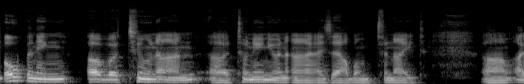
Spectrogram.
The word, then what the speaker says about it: Tonino: Tonino. Tonino. Oh, Tonino.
